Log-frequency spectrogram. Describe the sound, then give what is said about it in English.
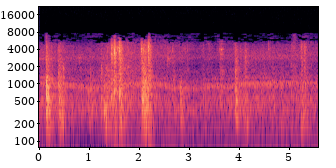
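A wooden house door creaks open in windy weather, with a series of knocks and rattling clunks spread irregularly over several seconds against a steady low background hum, no voices. “We'll be inside in a second.”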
